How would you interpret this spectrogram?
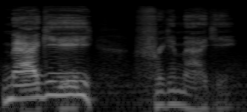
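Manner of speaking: ordinary talk, nothing marked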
